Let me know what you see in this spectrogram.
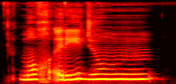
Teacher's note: مخرجم، خا موٹا حرف ہے، خوب موٹا کر کے پڑھیے، باریک نہیں پڑھنا، اور راہ کے نیچے چونکہ زیر ہے اس لیے اس را کو باریک پڑھیں گے۔ مخرجم، تنوین جو ہے وہ جیم کے اوپر موجود ہے دو پیش کی، اور اس کے بعد میم کا حرف آ رہا ہے۔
